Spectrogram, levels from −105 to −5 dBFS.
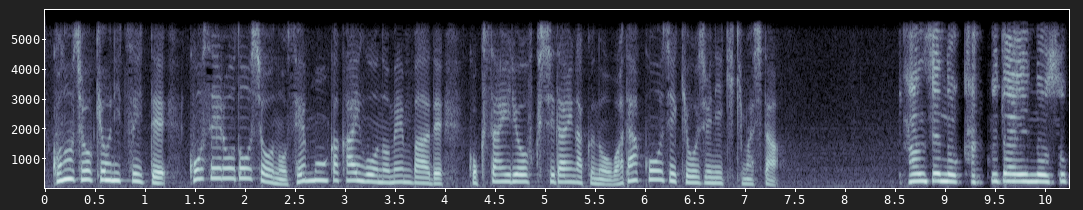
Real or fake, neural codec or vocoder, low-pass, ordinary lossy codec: real; none; 5.4 kHz; none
